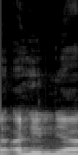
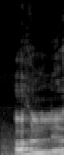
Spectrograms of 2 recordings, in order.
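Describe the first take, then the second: First: अहिल्या with an added i after ह; teacher showing faulty अहिल्या, hi in the middle; mispronounced अहिल्या. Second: अहल्या with no i after ह; teacher's correct अहल्या, no इ sound; correct pronunciation अहल्या. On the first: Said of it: "अहिल्या अशुद्ध है". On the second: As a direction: say अहल्या, ह running into ल्या. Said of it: "अहल्या शुद्ध है". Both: Shown as a demonstration.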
